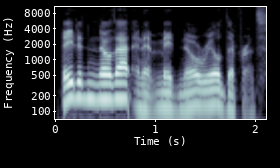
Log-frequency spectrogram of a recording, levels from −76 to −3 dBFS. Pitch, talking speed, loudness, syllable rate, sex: 135 Hz, 315 wpm, -17 LUFS, 7.0 syllables/s, male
